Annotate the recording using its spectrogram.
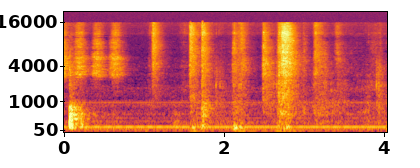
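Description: A loud knock right at the start, then scattered light clicks and knocks of objects being handled and set down on a table, over a steady low hum.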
